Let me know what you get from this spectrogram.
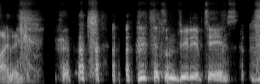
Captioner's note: panelists laugh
